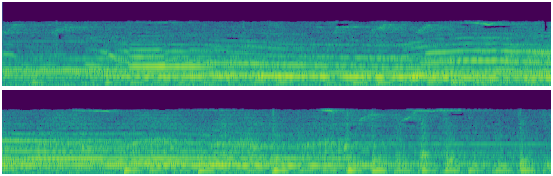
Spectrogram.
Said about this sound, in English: But howling wolves frighten even them.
